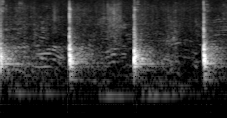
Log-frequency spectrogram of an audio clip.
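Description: Festival taiko drum on a procession cart struck at a steady walking pace: three evenly spaced hits, about one every two-thirds of a second, each with a short ring.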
